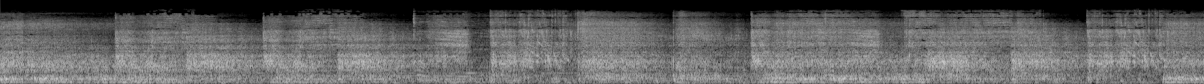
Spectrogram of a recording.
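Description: Lightning Link slot machine's win celebration as the bonus win counts up: a loud, dense rushing noise that comes in surges of about a second each.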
